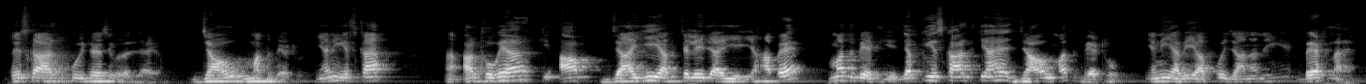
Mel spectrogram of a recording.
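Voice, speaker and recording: A man teaching a Hindi grammar lesson at a board, explaining slowly and repeating each example aloud. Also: fairly high pitch, darkish tone, lo-fi sound. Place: classroom with a small board.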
